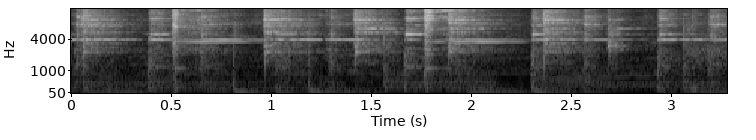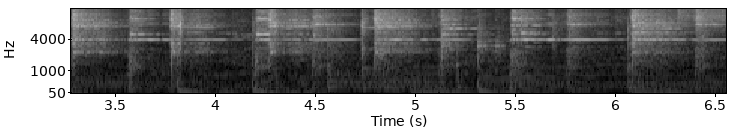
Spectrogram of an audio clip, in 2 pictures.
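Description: Hand hammer blows clinking and ringing on iron at the anvil, struck in quick irregular succession, under background music.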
